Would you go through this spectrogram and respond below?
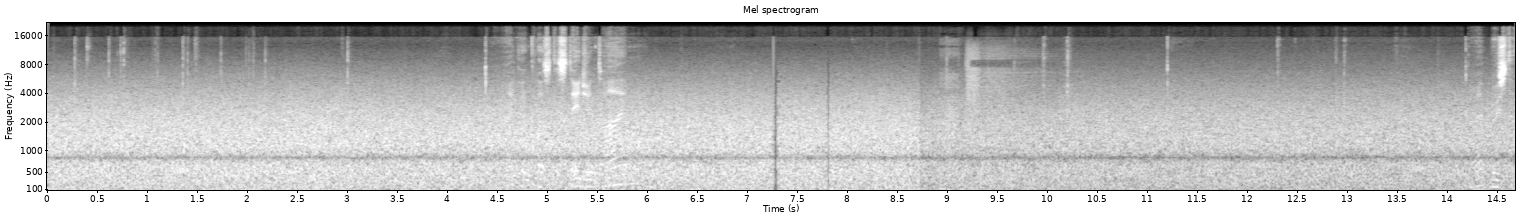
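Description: A rocket engine roars at full thrust during a launch in Kerbal Space Program, a dense, continuous loud rumble filling the whole stretch with no letup.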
